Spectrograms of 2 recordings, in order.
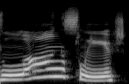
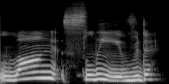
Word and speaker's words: long-sleeved: Something that is long-sleeved goes until the wrist. This is what we consider long. And make sure you clearly pronounce that D sound at the end. So not long sleeve, but long-sleeved shirt.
